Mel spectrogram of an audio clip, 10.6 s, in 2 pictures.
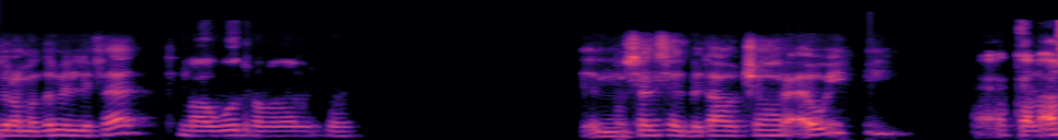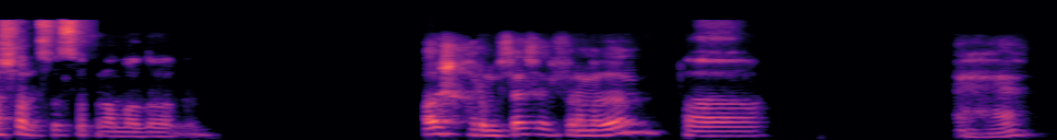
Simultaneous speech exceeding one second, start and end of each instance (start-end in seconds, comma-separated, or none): none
